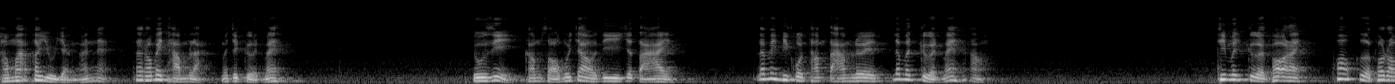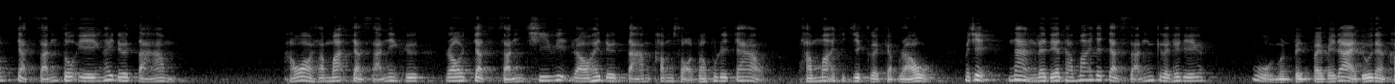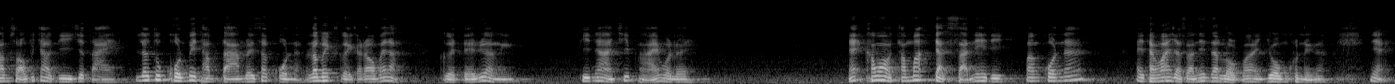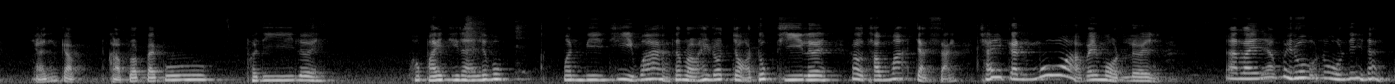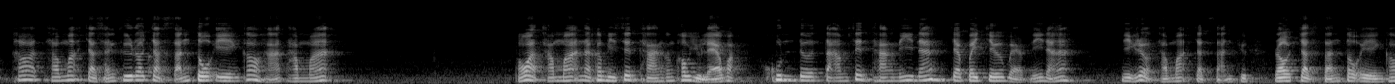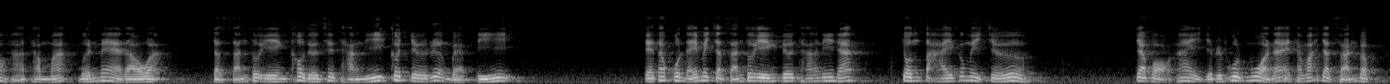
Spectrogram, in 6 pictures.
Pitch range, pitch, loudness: 130-195 Hz, 160 Hz, -24 LUFS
